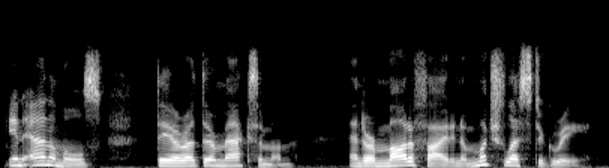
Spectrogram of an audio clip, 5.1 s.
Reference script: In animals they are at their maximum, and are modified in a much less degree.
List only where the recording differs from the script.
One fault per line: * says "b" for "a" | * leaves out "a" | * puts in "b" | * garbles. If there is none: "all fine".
all fine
